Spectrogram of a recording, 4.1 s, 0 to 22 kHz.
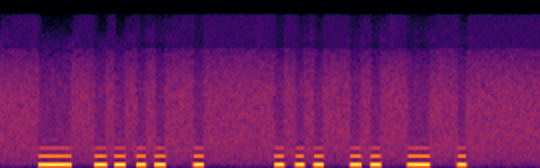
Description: Morse code, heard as a keyed tone, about 17 wpm, 540 Hz. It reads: THE SITE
